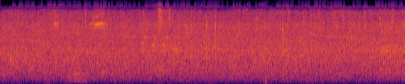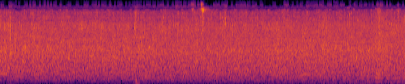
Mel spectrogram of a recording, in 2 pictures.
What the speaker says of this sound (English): what creek is this? Lone Pine Creek, I think?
